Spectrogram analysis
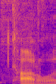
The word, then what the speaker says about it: Caudill: You say Codle. Codle is the right way to say it. Yeah. Codle. I like my pronunciation better, but we're going to call him We're going to call him Codle.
